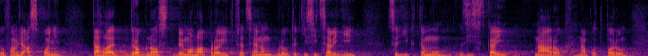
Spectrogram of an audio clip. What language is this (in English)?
Czech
